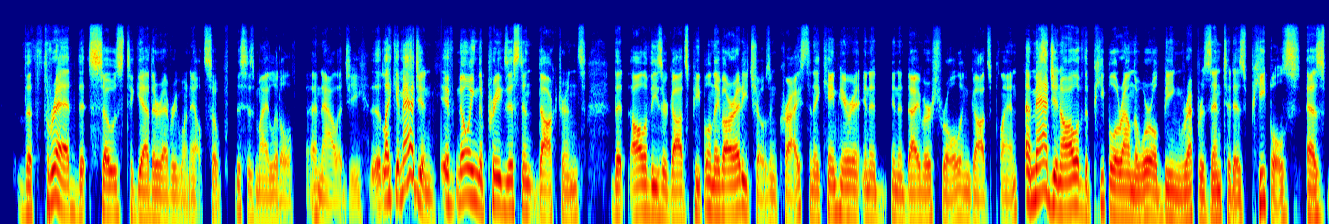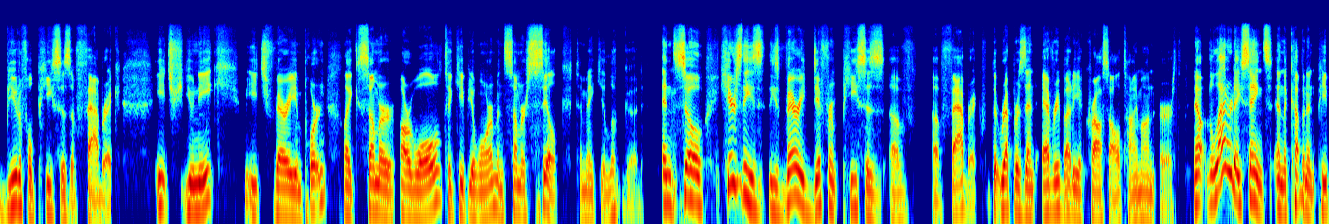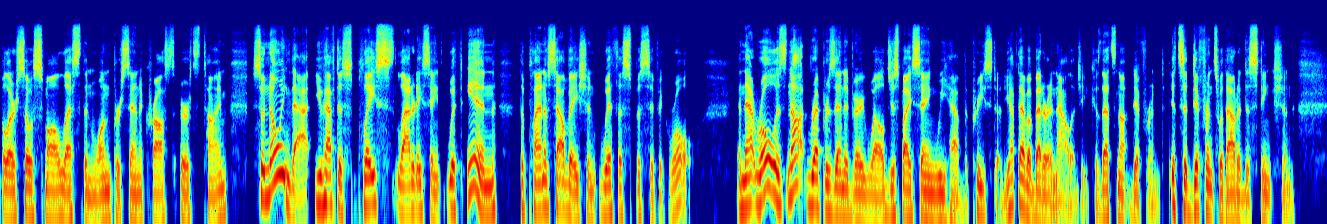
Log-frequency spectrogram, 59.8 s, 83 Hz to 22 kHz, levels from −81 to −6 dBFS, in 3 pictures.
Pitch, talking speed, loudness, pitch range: 105 Hz, 175 wpm, -19 LUFS, 95-120 Hz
